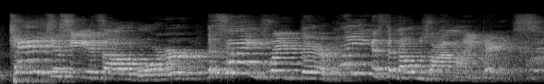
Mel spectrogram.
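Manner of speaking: high, loud, slow cranky gatekeeper; Oz doorkeeper. Acted. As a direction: scold them from the peephole. Oz doorman scolding Joseph.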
